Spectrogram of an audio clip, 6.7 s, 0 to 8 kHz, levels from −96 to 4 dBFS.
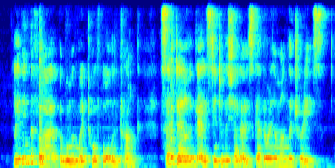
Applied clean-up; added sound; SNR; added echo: none; Cowbell; 10 dB; reverberation time 0.4 s.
